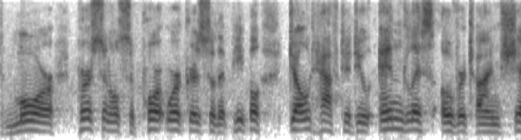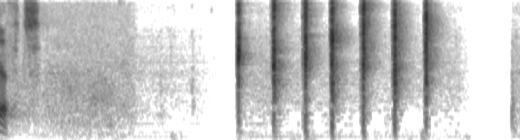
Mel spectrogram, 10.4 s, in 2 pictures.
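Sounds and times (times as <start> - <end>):
speech: 0.0 - 5.7
hand clapping: 7.6 - 9.7.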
